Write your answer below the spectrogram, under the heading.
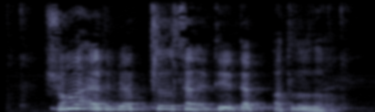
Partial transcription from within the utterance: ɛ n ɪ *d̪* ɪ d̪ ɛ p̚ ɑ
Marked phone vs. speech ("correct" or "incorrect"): incorrect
